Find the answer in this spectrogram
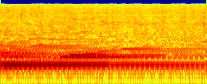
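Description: Slow harp music: a low note and a chord struck at the start ring on and fade away over the two seconds.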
